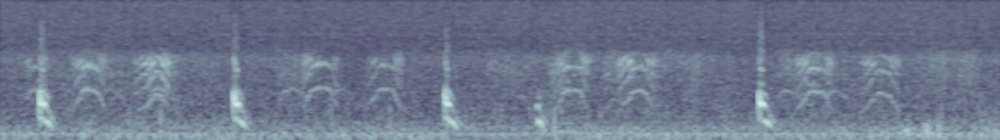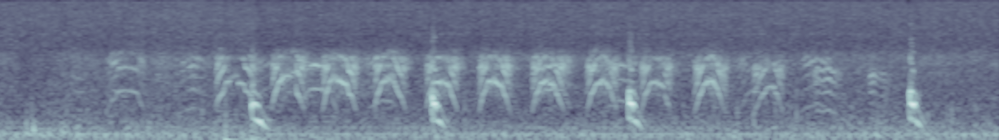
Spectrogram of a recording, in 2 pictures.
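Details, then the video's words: Watercock call used to lure birds into traps at night: descending notes repeated roughly once a second, with busy higher chattering at the start and again in the second half, over a low steady hum. "tiếng chim cúm núm"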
